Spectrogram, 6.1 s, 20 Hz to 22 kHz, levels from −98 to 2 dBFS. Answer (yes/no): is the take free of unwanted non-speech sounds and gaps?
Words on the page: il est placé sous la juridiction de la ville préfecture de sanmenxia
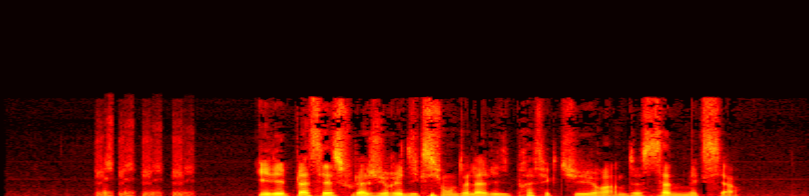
no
